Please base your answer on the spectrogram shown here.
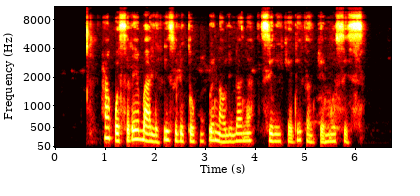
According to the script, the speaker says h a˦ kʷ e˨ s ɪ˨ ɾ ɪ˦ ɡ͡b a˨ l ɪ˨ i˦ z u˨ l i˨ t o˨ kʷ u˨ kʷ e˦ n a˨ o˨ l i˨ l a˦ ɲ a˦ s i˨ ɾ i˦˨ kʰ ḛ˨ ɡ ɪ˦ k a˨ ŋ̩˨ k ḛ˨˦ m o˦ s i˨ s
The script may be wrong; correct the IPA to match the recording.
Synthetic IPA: h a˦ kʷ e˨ s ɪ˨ ɾ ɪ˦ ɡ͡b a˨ l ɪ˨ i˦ z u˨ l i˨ t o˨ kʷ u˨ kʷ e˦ n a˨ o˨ l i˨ l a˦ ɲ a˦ s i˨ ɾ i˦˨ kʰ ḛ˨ d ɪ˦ k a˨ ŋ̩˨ k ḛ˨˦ m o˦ s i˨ s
